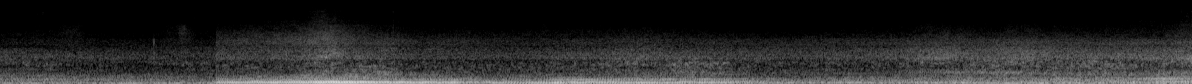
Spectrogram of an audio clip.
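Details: Low vehicle rumble and traffic noise swell and fade, with no animal calls.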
